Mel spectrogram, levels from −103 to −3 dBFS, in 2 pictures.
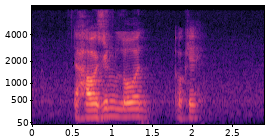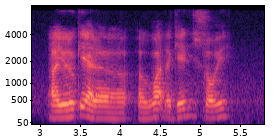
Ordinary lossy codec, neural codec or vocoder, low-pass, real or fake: AAC, 32 kbps; none; 7.2 kHz; real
